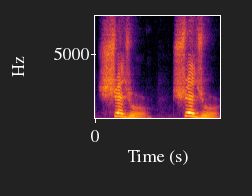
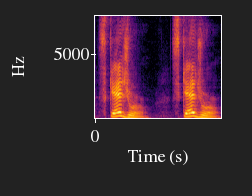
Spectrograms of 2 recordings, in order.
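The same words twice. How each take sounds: First: Schedule said SHED-yool, with sh; British SHED-jool, clearly demonstrated; British pronunciation. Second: Schedule said SKED-jool, with a hard sk; American SKED-jool, clearly demonstrated; American pronunciation. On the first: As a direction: say schedule starting with sh, British style. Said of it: "영국식 발음으로는 이것을". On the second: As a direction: say schedule starting with sk, American style. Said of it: "이게 미국식 발음입니다". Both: Shown as a demonstration.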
